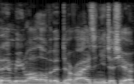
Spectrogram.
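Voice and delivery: ordinary talk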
